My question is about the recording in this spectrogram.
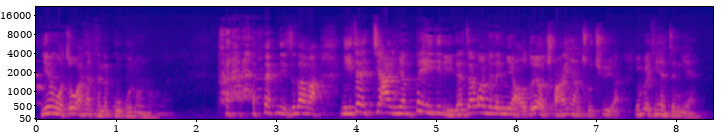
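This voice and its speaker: A man preaching a sermon as pastor, animated, firing rhetorical questions at the congregation and mimicking murmuring sounds. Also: high-pitched, echoey room, slight background noise.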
